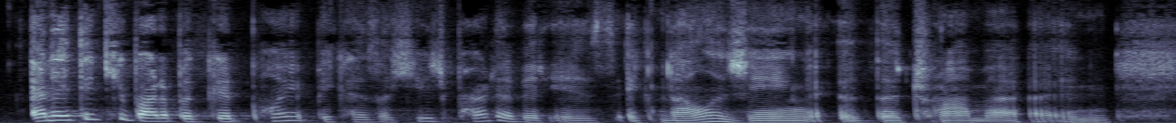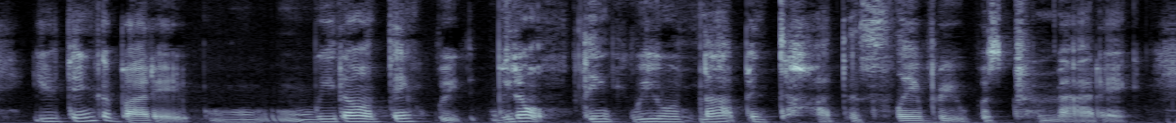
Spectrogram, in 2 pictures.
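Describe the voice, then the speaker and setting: A woman at a moderate pace with hardly any pauses. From Northern California, Bay Area. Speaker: Reiki teacher and wellness podcaster. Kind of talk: casual interview chat.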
